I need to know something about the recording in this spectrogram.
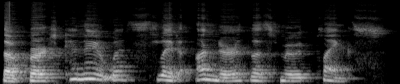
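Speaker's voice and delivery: slow, careful practice reading; practice sentence read. Shown as a demonstration. Coach reading the Hartford sentence slowly. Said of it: "then you'll do the Hartford sentence and be like".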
